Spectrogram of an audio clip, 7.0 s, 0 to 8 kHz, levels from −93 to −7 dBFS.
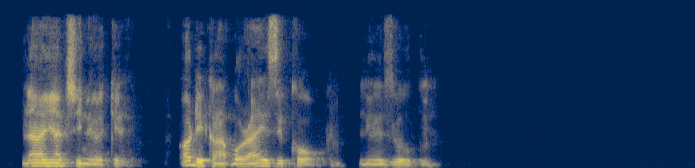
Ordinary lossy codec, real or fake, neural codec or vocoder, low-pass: MP3, 64 kbps; fake; codec, 24 kHz, 3 kbps, HILCodec; 7.2 kHz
